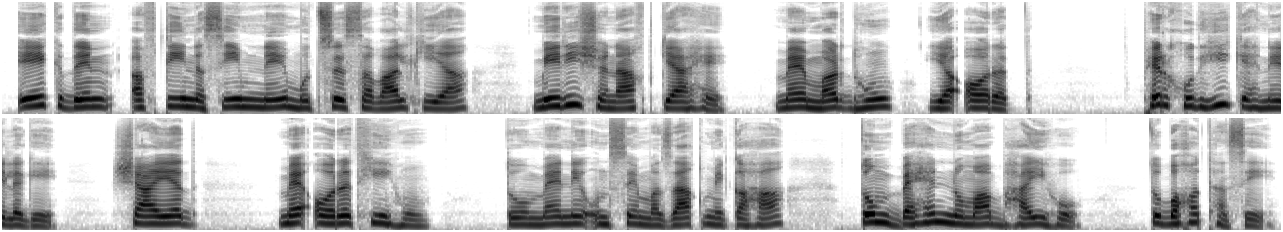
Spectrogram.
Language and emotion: Urdu, neutral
